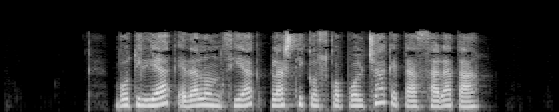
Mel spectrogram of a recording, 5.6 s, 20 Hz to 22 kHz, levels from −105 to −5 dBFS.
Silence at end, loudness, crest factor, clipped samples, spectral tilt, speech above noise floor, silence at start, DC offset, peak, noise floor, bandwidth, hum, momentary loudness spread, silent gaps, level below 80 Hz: 0.85 s; -22 LUFS; 20 dB; under 0.1%; -4 dB/octave; 34 dB; 1.15 s; under 0.1%; -2 dBFS; -55 dBFS; 8.4 kHz; none; 7 LU; none; -62 dBFS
